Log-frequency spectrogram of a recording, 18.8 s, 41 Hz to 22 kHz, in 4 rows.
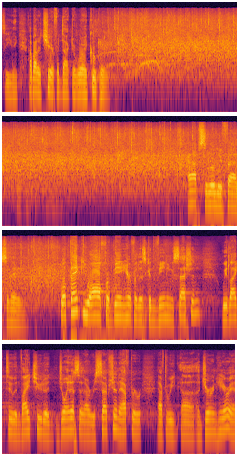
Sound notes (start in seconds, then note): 5.4 applause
